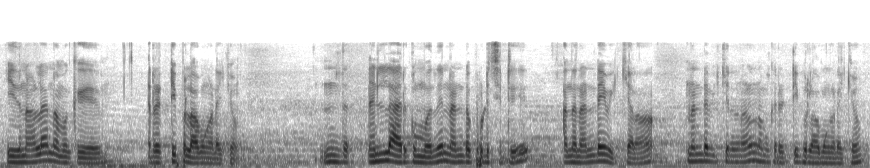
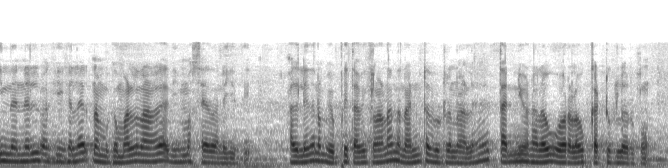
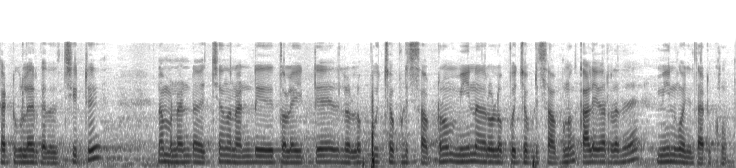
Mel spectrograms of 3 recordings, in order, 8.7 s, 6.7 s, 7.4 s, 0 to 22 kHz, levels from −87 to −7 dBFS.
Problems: constant background noise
